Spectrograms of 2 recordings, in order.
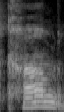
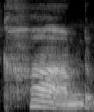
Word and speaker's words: calm: it has optional yeah some people say calm without the L Sound others say calm okay Tom is the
